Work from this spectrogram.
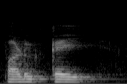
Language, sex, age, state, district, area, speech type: Tamil, male, 18-30, Tamil Nadu, Dharmapuri, rural, read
